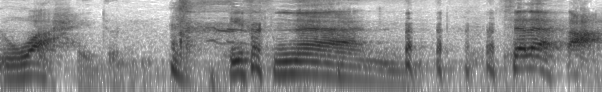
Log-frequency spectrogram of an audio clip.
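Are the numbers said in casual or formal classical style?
formal. The numbers are said in grand classical Arabic. The counter insists on formal classical Arabic. "يفخم في كل شيء"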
